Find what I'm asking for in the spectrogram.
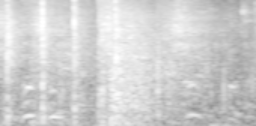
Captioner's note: men grunting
